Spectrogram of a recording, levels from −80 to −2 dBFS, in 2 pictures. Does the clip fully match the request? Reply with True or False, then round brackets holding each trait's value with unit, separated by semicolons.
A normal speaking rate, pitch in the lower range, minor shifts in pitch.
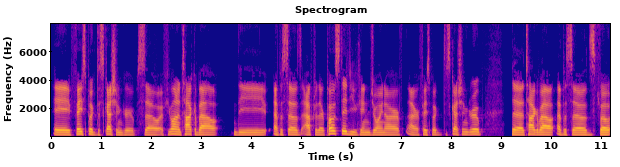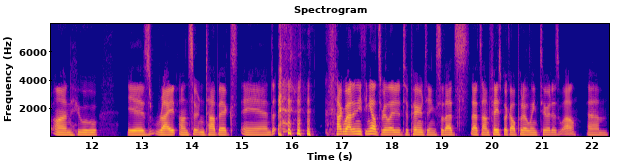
False (155 wpm; 150 Hz; 2.1 semitones)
